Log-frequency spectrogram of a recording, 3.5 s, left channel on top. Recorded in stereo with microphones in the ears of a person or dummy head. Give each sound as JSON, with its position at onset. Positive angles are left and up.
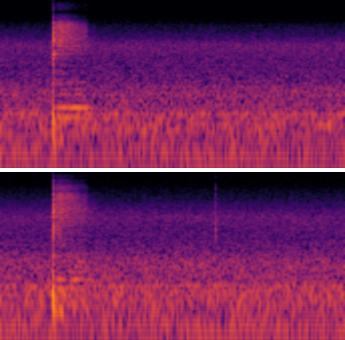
{"t": 0.5, "sound": "a snare drum", "side_deg": -25, "distance_m": 2.0}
